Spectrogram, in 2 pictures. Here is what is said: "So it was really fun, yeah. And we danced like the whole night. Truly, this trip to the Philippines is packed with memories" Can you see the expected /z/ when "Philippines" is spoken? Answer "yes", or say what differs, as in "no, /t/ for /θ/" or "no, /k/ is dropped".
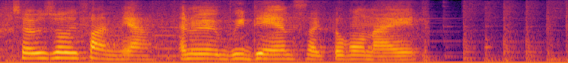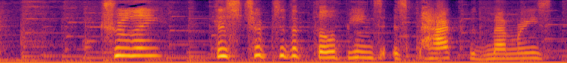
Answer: yes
